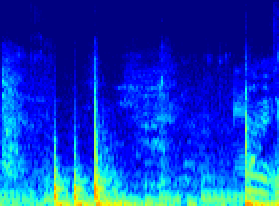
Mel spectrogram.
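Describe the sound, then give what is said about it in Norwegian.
Three quick, sharp knocks in a steady row, then a single louder knock a moment later, with a soft voice or tonal murmur continuing underneath. “Mm Banking. Hvem kan det være?”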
